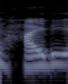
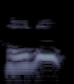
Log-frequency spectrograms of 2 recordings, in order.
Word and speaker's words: Haiti: is in Heidi Haiti they say Heidi in the movie but I I've only ever heard it pronounced Haiti so I'm gonna go with Haiti because right if someone's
